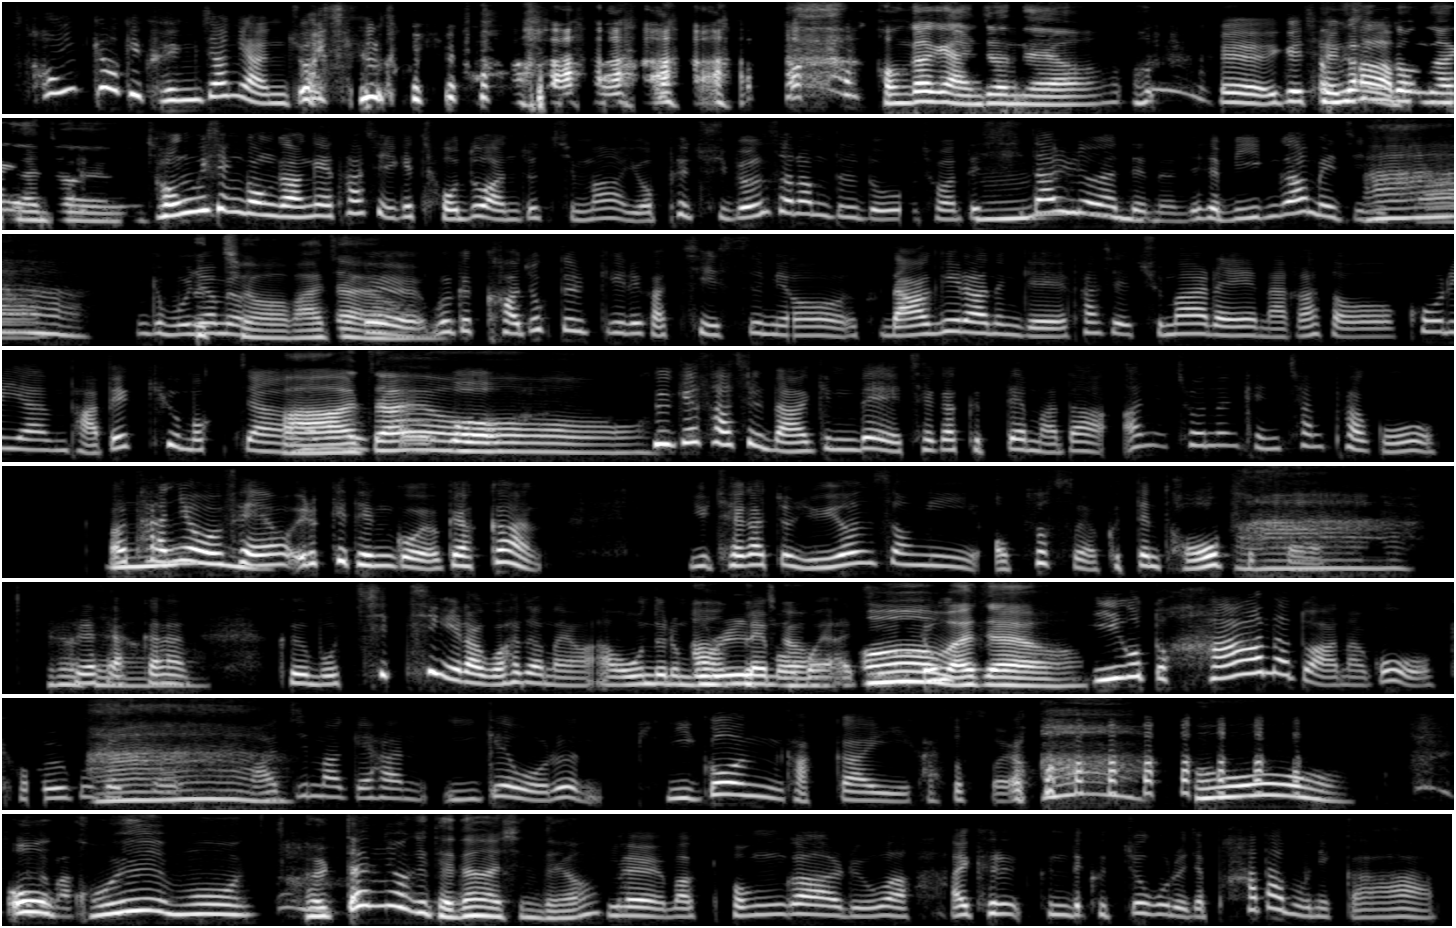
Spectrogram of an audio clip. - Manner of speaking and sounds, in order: laughing while speaking: "좋아지는 거예요"; laugh; other background noise; tapping; gasp; laughing while speaking: "갔었어요"; laugh
- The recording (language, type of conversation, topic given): Korean, podcast, 샐러드만 먹으면 정말 건강해질까요?
- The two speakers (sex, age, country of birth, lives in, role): female, 40-44, South Korea, United States, guest; female, 45-49, South Korea, France, host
